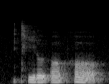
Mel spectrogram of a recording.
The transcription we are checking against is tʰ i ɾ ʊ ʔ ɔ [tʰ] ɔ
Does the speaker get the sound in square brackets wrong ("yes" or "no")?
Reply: yes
